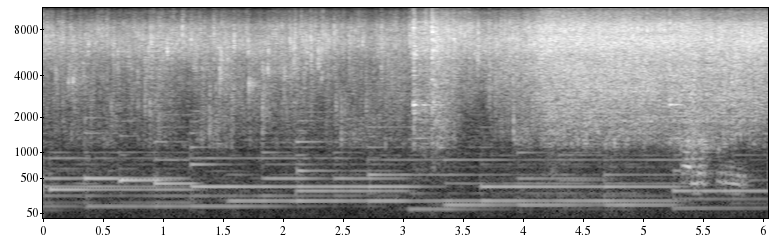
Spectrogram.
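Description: Chopped onions fry with salt in a pan for a yogurt mutton curry, a steady sizzling hiss running throughout beneath prominent melodic background music, growing slightly louder toward the end.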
